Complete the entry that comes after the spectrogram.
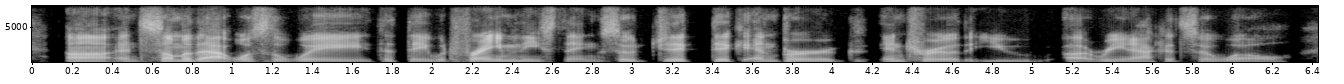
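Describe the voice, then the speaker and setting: In an American accent, a man with a very deep, low pitch, ordinary pitch variation and vocal fry speaks at a moderate pace on a very clean recording with a silent background and a dry, close sound with no echo. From Pittsburgh, US. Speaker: football analyst and podcaster. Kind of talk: casual podcast conversation. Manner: animated.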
